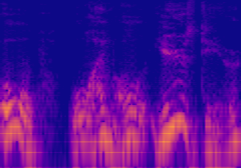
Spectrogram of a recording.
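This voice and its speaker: A put-on character voice with very wide pitch swings. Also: man. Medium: read story. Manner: hesitant, bumbling.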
